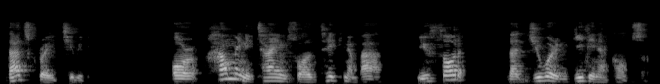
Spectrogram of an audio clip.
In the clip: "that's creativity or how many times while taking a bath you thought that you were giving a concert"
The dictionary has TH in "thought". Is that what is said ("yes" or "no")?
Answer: yes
